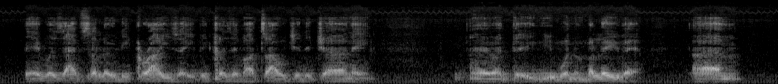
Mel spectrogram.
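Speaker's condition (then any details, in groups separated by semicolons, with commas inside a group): Laryngectomy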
